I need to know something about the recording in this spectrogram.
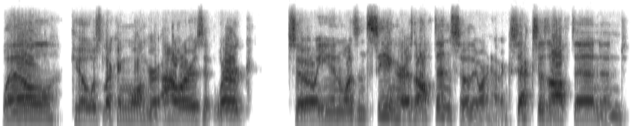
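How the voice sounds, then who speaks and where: A man's voice: mid-range voice, lively intonation, unhurried, clear, resonant tone, natural voice. A man acts out an evasive young man in a stage play, a joking brother covering for a secret drinking habit. The delivery is naturalistic and conversational, and the sound is dull and lo-fi, as if over a video call. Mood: subdued, guarded. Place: remote online staged reading.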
